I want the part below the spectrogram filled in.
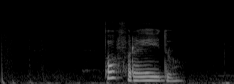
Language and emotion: Russian, sad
